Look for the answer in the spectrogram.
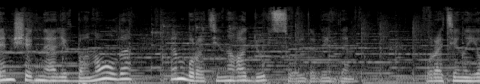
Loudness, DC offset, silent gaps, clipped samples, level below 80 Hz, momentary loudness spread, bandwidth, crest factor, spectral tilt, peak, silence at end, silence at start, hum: -21 LUFS; under 0.1%; none; under 0.1%; -38 dBFS; 14 LU; 16 kHz; 14 dB; -5.5 dB/octave; -6 dBFS; 0 s; 0 s; none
